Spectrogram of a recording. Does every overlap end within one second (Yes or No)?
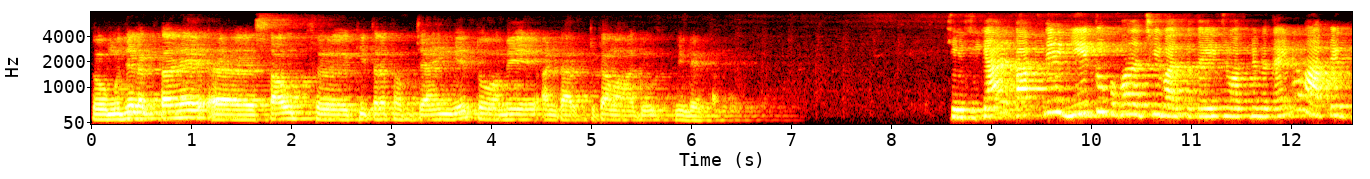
Yes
